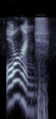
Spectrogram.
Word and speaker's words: orange: block not black black number three orange not orange not orange but orange orange there's another schwa there orange orange number four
